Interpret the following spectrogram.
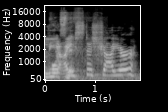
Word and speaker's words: Leicestershire: No, how about Leicestershire? Leicestershire? Nope. I mean, I've seen Portsmouth, and that's spelled Portsmouth.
